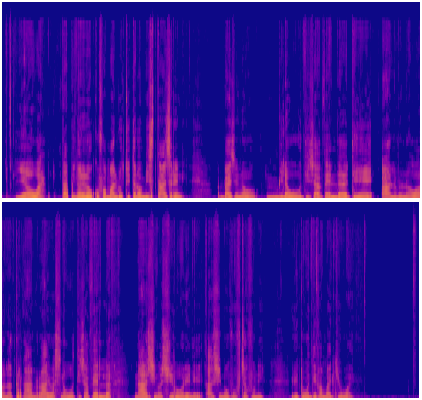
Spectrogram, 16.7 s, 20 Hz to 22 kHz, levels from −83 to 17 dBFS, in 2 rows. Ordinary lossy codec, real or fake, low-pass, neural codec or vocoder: none; real; none; none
